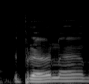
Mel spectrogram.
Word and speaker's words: De Bruyne: og det, De Bruyne var plutselig Eller Browne, eller Hvordan mm. vil du uttale det? Eh. De Brøne det.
